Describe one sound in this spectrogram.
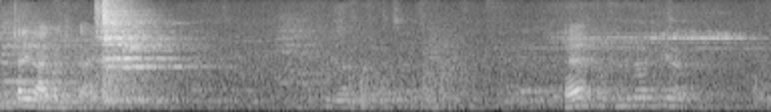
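A man speaks loudly through a microphone and loudspeakers, with pauses.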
